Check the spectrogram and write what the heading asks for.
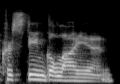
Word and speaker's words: Cristine Gollayan: How do you pronounce it? – That's close. Thanks. It's Cristine Gollayan.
